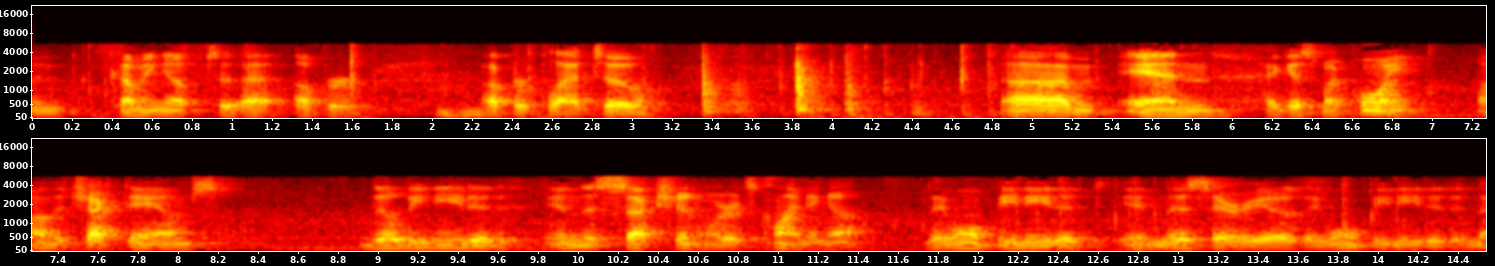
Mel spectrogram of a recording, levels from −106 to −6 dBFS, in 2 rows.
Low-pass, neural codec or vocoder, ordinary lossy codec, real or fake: 5.4 kHz; none; AAC, 48 kbps; real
